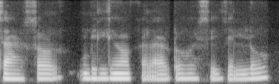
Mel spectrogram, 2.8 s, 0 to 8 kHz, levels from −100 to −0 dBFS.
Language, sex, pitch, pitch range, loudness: Assamese, male, 135 Hz, 130-135 Hz, -19 LUFS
